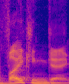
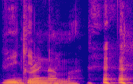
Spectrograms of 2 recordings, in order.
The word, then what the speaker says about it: Vikingane: is Viking is Viking, and then Anna is sort of the plural form when it comes to New Vikingane. Norwegian or Old Wow.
